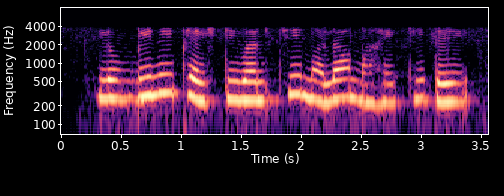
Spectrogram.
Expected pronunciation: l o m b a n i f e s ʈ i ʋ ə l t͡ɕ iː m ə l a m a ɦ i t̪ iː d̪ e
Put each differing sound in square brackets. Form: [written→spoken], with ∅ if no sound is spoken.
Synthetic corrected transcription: l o m b [a→i] n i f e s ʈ i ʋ ə l t͡ɕ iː m ə l a m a ɦ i t̪ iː d̪ e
